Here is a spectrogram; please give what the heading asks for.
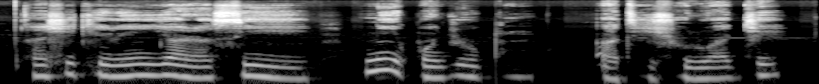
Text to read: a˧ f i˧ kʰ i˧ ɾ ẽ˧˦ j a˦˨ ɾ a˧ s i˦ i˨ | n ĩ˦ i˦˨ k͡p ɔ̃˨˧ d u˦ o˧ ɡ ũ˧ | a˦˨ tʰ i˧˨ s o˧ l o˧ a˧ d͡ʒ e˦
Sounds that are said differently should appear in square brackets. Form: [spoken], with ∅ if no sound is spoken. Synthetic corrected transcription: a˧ [ʃ] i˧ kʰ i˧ ɾ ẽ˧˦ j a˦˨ ɾ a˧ s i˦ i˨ | n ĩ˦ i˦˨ k͡p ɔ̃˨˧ [d͡ʒ] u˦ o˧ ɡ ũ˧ | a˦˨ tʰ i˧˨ [ʃ] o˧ [ɾ] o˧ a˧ d͡ʒ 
